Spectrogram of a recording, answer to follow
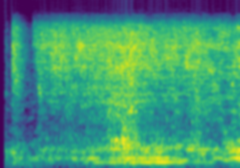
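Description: Water running from a tap in a steady rush, starting just after a brief dip at the beginning.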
